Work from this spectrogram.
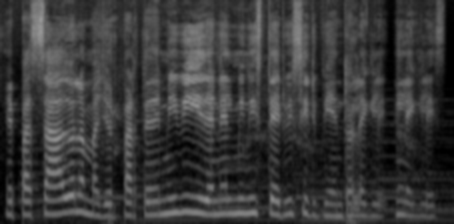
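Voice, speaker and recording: A woman's voice: mid-range voice, steady tone, a little fast, a little mellow, faint music behind. Woman interpreting, with small hesitations. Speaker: interpreter and co-pastor. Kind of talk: live interpreting into Spanish.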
